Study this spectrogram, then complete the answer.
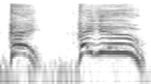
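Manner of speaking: high-pitched mock holler; imitated yelling. Man on a bus top hailing a passing driver, imitated yell. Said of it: "he is yelling at me".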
